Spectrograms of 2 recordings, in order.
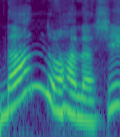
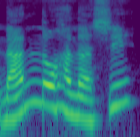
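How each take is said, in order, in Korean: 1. 감정을 살려 강하게 강조해요. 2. 강조는 넣지 않고 평범하게 읽어요. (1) "이런 식으로 액센트를 주는 겁니다" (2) "그냥 읽을 때는"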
